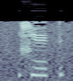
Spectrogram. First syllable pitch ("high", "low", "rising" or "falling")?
high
